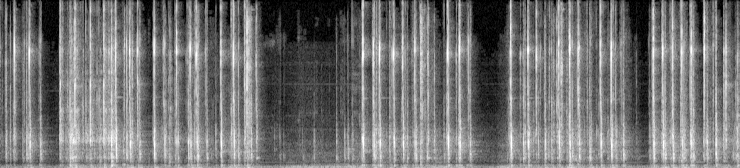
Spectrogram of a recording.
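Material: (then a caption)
Plastic. Both hands type steadily with the fingertips on a black retro typewriter-style mechanical keyboard with round plastic keycaps. The result is rapid bursts of short, bright, clacky keystrokes broken by brief pauses, with almost no low end and no ringing after each press.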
